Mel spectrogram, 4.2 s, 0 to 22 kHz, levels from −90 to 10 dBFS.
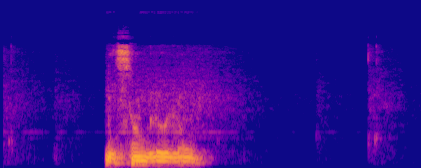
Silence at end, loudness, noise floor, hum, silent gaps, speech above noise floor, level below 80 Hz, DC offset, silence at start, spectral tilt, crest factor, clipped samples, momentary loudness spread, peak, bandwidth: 2.2 s; -14 LUFS; -84 dBFS; none; none; 71 dB; -60 dBFS; under 0.1%; 1.05 s; -5.5 dB/octave; 18 dB; under 0.1%; 9 LU; 0 dBFS; 7.6 kHz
